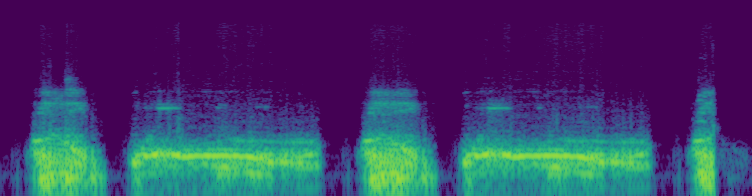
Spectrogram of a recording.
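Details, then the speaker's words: Simulated on a teaching manikin with more marked airway obstruction: whistling wheeze during expiration, characteristic of asthma or an asthmatic crisis. Expiratory wheeze. "¿Escucharon la sibilancia en la expiración? Sí, sí. Sí, doctor. sí. Eso Sí. es característico del asma."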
